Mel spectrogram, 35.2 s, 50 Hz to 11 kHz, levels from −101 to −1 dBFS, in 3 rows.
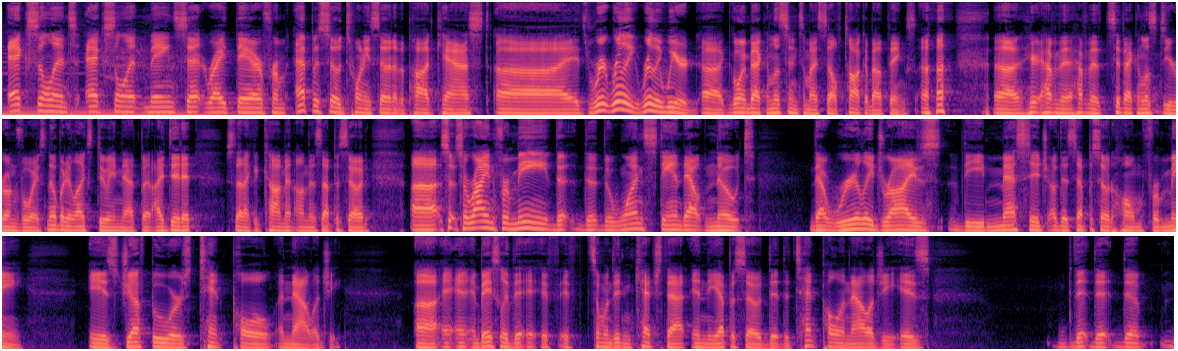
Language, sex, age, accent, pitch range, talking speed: English, male, 30-49, American, 105-130 Hz, 180 wpm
